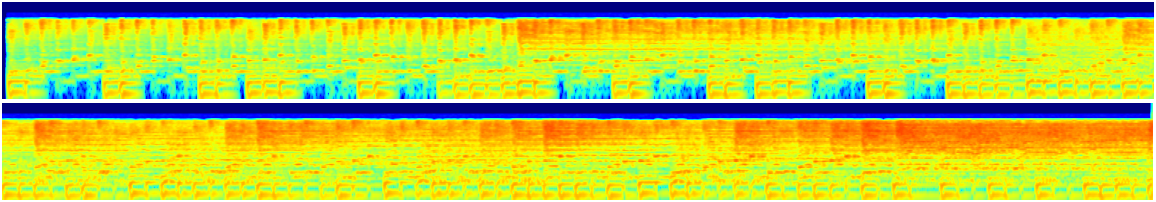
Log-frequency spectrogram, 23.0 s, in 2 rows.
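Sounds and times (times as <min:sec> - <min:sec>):
scary music: 0:00.1 - 0:23.0.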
